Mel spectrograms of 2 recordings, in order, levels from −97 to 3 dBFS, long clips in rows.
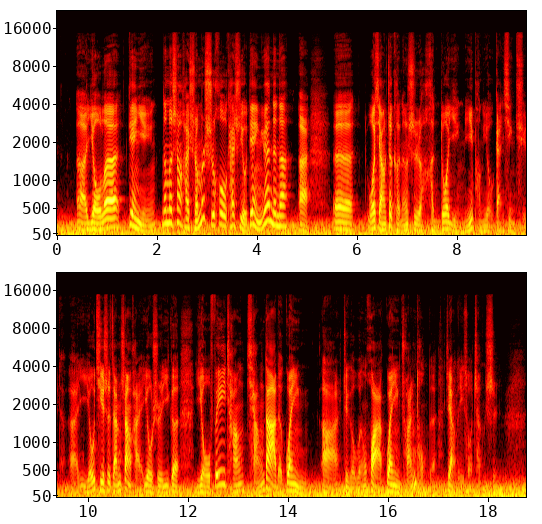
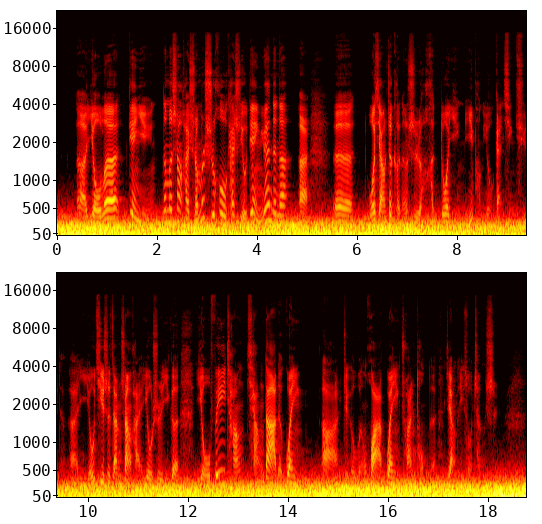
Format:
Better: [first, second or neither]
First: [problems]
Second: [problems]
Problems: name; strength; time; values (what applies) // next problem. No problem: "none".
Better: first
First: low rumble; faint; throughout; 20 dB below the speech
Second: low rumble; loud; throughout; 1 dB below the speech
